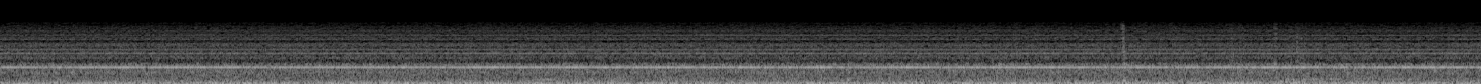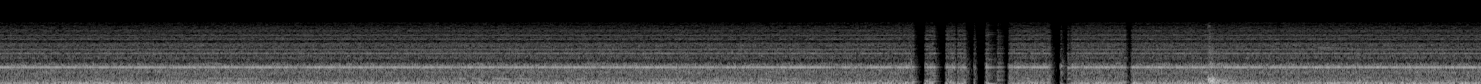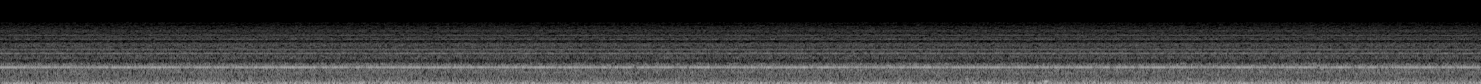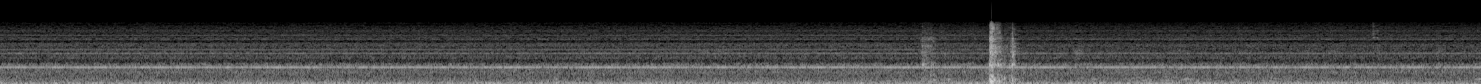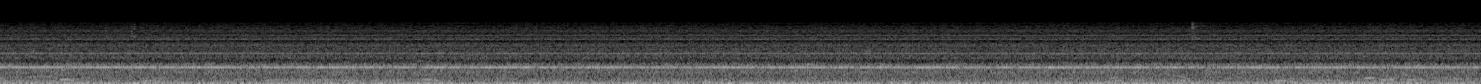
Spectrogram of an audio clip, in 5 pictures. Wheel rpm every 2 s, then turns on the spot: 0, 0, 0, 0, 0, 0, 0, 0, 0, 0, 0, 0, 0, 0, 0, 0, 0, 0, 0, 0, 0, 0, 0, 0, 0, 0, 0, 0, 0, 0, 0, 0, 0, 0, 0, 0, 0.
none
